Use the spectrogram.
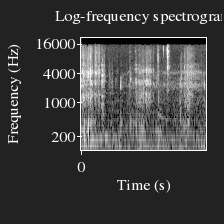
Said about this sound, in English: And then the Thins chip itself, as the name suggests, thin chip. have a munch on that.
